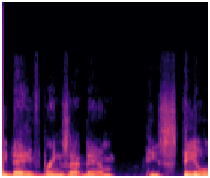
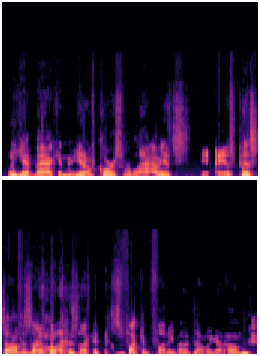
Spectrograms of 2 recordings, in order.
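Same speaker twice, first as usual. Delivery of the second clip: ordinary talk, nothing marked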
